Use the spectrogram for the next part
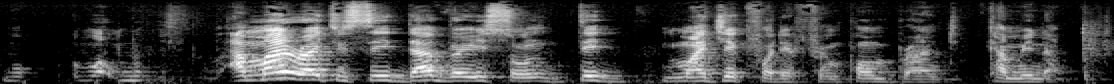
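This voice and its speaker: A Ghanaian man in his thirties hosting a conversational interview, animated and emphatic, mixing English with Twi. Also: on the high side, normal speed. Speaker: show host. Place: small office studio, indoors.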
